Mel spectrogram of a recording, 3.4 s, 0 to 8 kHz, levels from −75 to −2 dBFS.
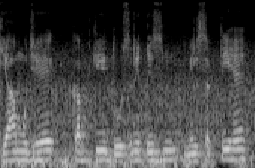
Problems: constant background noise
